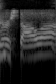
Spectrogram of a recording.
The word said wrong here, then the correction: Mahershala: So say his name again. – It's Mahershala Ali. – Mahershala.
